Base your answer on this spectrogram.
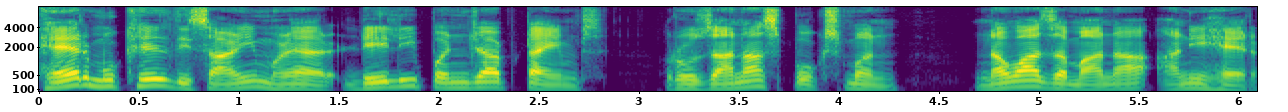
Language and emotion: Goan Konkani, neutral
